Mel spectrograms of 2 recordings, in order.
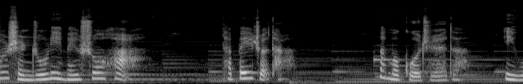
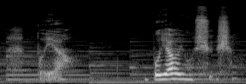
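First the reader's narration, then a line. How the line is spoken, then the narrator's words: Hoarse. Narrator (Chinese): 嘶哑出声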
